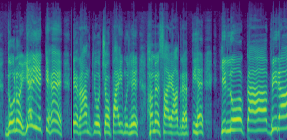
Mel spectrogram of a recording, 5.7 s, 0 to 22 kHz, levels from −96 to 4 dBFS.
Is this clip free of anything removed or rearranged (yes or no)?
no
